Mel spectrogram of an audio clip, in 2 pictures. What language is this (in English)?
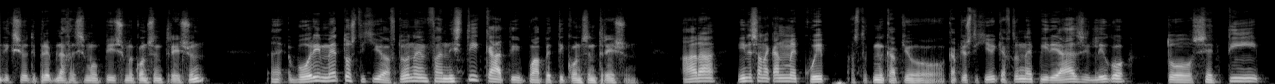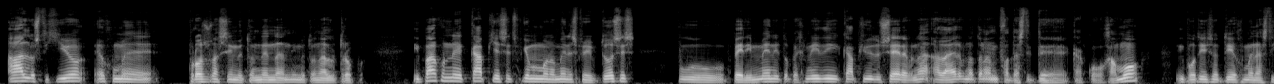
Greek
